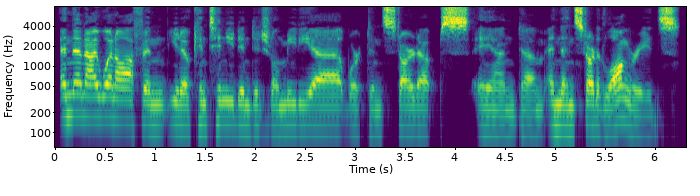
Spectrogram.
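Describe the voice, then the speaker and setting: A man's voice: medium pitch, fairly even intonation, no room sound. Reflective middle-aged man, dry close sound. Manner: halting, reflective, understated. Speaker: podcast guest, media professional. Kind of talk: casual conversational interview.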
